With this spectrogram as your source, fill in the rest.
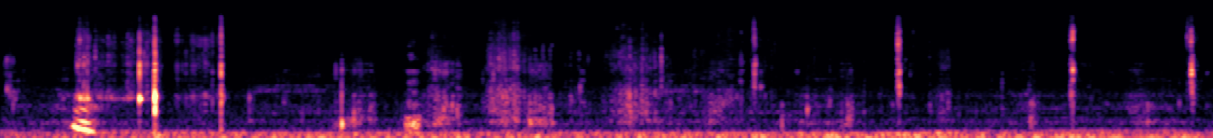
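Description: Crisp fresh date fruit bitten into and chewed, a loud crunchy bite near the start followed by a series of sharp crackling chews at close range.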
